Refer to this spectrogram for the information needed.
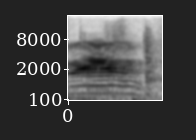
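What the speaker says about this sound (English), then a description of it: "if this cat don't chill, you're gonna have to put it outside" A cat meows in the animated movie Soul, one drawn-out, clear meow close up that tails off at the end.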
